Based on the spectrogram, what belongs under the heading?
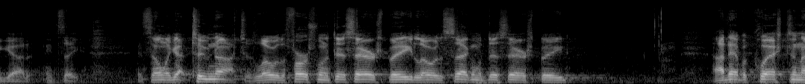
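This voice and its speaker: A man with a lowish, fairly bright voice tells a live audience about his own experience, delivering it in a folksy, emphatic style. The recording has the echo of a reverberant hall.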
